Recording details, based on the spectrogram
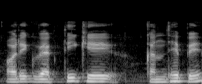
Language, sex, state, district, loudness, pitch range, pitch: Hindi, male, Bihar, Patna, -17 LUFS, 120-140 Hz, 130 Hz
